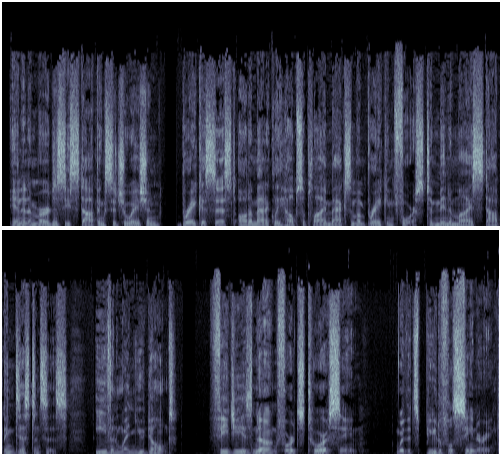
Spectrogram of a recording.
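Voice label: American narration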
